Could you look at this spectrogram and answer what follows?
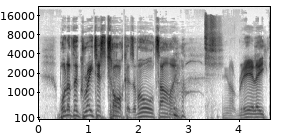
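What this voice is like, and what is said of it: Imitates another person's voice. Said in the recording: “That was a good impression.”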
